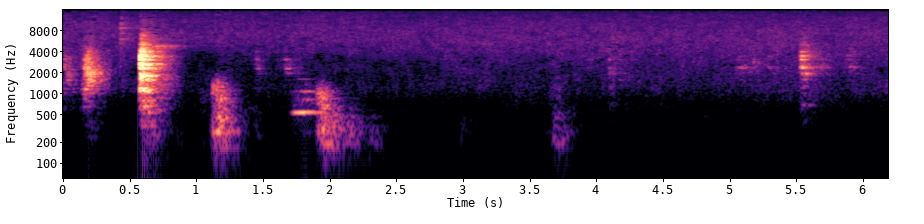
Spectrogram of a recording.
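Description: Cord being pulled through and rubbing against the metal hoop of a handmade dreamcatcher. There are four short scrapes and creaks in the first two seconds or so, then two fainter ones later.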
